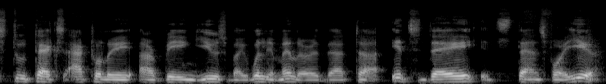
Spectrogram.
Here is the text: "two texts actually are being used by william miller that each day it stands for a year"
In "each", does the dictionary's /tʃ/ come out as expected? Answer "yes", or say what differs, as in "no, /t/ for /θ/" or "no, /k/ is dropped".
no, /s/ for /tʃ/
